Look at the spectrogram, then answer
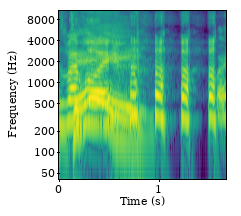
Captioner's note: laughing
